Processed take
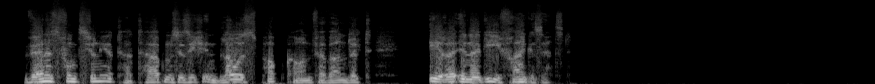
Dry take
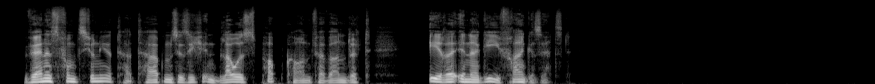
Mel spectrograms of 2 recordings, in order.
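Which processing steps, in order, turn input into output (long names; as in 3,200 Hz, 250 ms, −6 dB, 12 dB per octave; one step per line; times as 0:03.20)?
multi-voice chorus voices 6, 0.44 Hz, delay 14 ms, depth 2.5 ms
slew-rate limiting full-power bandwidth 76 Hz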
